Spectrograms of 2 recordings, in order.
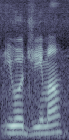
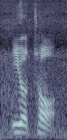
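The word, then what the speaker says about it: Iwo To: calls it Iwo Jima, and 99% of the Western people know it as Iwo Jima, and in Japan it's called Iwoto. So, yeah, Iwoto is the correct way to say it.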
